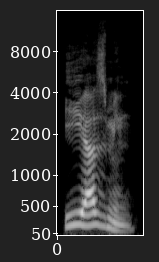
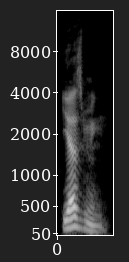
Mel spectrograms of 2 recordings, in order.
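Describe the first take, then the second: First: The name starts with a vowel sound. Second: The name starts with a consonant sound.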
